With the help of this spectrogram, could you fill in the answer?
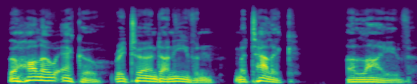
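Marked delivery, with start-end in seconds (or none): none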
